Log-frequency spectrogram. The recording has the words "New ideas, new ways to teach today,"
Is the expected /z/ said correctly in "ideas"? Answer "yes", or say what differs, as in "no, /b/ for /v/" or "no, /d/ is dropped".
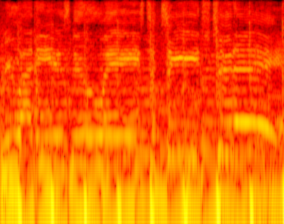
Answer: yes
